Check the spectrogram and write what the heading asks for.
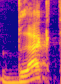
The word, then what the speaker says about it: blacked: He blacked out, que no va a sonar la E, como casi siempre, en el verbo en pasado.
